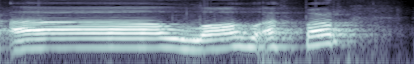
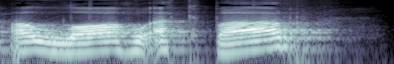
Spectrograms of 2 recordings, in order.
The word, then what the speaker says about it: Allahu Akbar: So when you say in the salah, Allahu Akbar, that's incorrect. That's not a valid takbir. Also, the ba. Don't pull the ba. Allahu Akbar. Bar is not the same thing, it's a different meaning. Right? The pronunciation is important.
